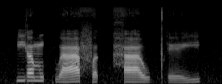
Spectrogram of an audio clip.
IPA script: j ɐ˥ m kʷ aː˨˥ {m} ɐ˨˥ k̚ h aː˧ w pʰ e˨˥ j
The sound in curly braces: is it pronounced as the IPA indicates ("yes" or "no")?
no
